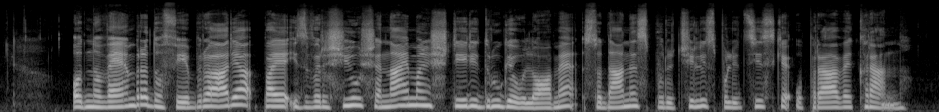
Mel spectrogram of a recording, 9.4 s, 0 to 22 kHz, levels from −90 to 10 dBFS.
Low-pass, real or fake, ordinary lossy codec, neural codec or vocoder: 19.8 kHz; fake; none; vocoder, 44.1 kHz, 128 mel bands every 512 samples, BigVGAN v2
